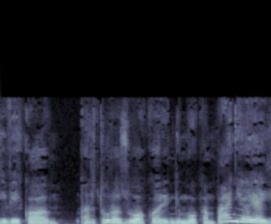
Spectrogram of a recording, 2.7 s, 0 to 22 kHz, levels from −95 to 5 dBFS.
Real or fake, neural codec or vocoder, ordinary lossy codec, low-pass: fake; vocoder, 44.1 kHz, 128 mel bands, Pupu-Vocoder; AAC, 32 kbps; 19.8 kHz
